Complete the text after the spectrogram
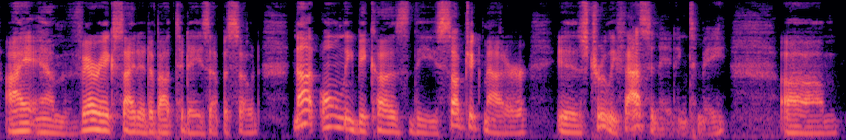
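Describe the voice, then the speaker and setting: Husky, gravelly-voiced male podcast host. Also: medium pitch, fairly bright tone. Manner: earnest, with frequent fillers and restarts. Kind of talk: interview podcast.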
